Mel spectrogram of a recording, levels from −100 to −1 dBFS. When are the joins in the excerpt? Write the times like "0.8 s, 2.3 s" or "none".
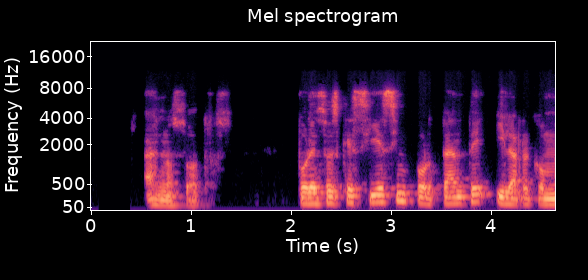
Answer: none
